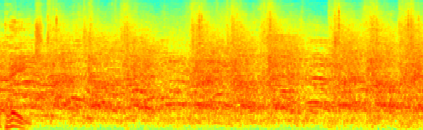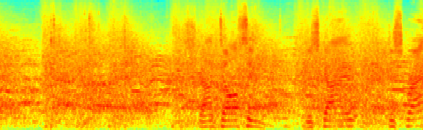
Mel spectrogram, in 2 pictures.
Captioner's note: crowd cheering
